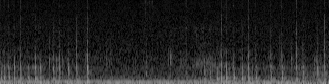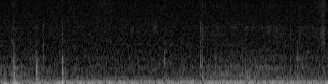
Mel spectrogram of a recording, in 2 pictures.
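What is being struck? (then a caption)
Plastic-pin hairbrush. A plastic-pin hairbrush lies bristles-up while several fingertips strum across its plastic pins. This gives a soft stream of quick, ticking plucks with a faint bright click to each, over a steady low hum.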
